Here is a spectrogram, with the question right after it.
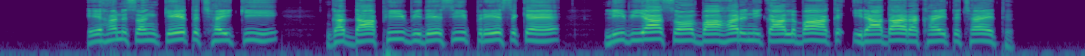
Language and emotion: Maithili, neutral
